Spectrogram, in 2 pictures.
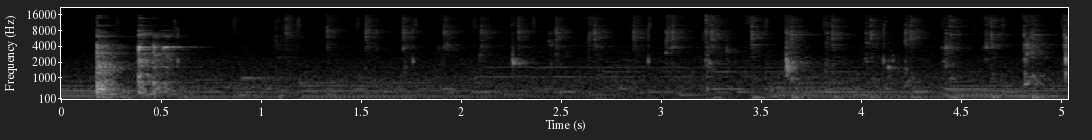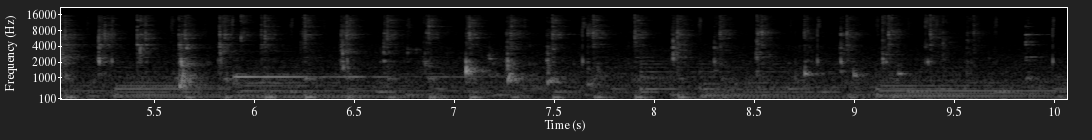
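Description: Wire balloon whisk beating an egg and melted-butter mixture in a glass bowl, its wires clicking against the glass several times a second, with a louder clink at the very start. Background music plays underneath.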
